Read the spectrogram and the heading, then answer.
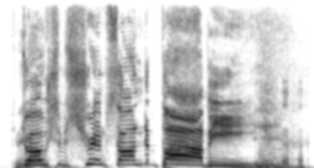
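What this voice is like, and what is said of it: Put-on Australian accent. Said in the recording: “How do you do like an Australian accent? ... That's not bad, man.”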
